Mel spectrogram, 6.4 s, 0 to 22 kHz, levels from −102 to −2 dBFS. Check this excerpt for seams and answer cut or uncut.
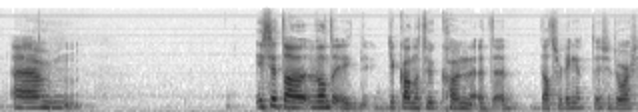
uncut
